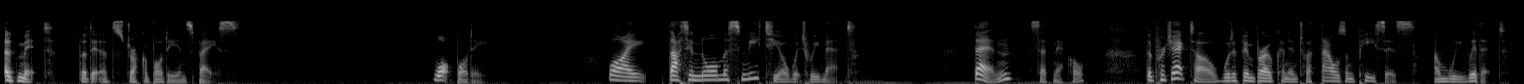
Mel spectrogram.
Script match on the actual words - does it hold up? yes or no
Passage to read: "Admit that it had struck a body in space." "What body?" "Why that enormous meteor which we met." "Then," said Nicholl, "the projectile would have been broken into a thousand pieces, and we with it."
yes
